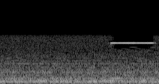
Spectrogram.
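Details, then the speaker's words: Dell server power supply, multimeter continuity test: steady high beep under half a second; a mounting pad/jumper connects DC to the ground plane, probably needs cutting out for series use. "that little guy right there connects the DC to the ground plane as well so I think that probably needs to be chopped out"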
